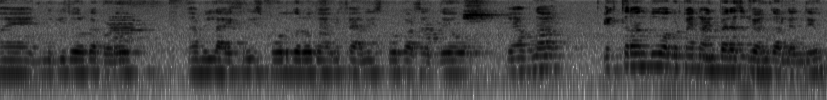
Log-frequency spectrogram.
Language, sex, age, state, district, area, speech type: Dogri, male, 30-45, Jammu and Kashmir, Kathua, rural, spontaneous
